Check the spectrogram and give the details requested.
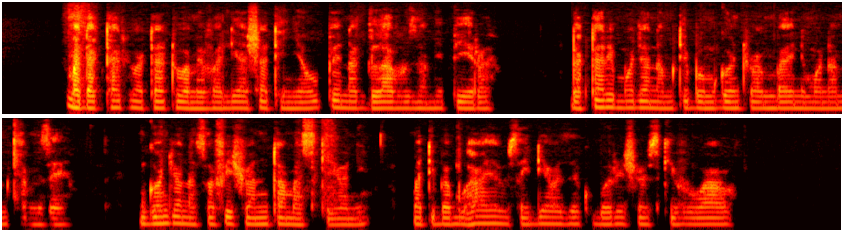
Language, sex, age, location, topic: Swahili, male, 18-24, Kisumu, health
